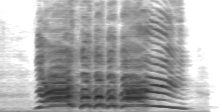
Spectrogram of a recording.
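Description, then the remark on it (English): After a three-count, a loud group cathartic scream bursts out and holds for about two seconds, wavering and pulsing in the middle before trailing off into silence. “But yeah, wherever you are, let's do a cathartic scream together.”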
